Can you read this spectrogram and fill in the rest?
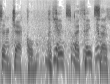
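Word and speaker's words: Jekyll: It's like Jackal. Yeah, Mr. I think she did pronounce it Jackal.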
